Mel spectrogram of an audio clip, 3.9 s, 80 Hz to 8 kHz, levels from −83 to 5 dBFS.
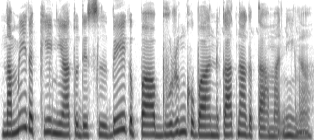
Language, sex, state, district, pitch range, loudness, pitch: Garo, female, Meghalaya, West Garo Hills, 195-240 Hz, -19 LUFS, 205 Hz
